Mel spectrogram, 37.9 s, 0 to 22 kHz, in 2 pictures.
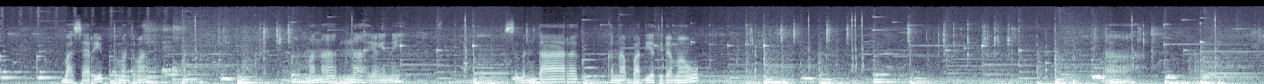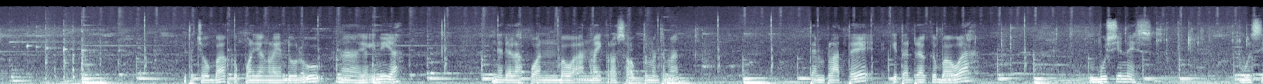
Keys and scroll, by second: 3.6-4.7 typing, 14.1-14.4 typing, 14.9 ctrl+z, 15.0 ctrl+z, 17.2 ctrl+a, 33.5-34.0 typing, 35.5 ctrl+a, 36.1-37.9 typing.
